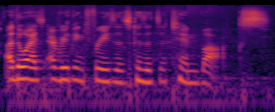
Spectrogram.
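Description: A woman's voice: mid-range voice, steady tone, moderate pace, noisy background. A woman appearing as a talk-show guest, rambling nervously and restarting often while speaking into a handheld mic on a studio couch. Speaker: guest, founder of an internet radio station. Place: TV studio set, seated on a couch.

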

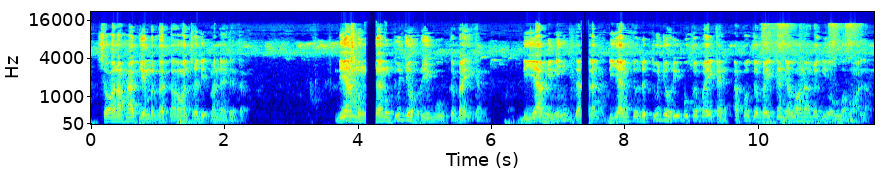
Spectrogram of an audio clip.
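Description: A man giving an Islamic lecture as a religious teacher, conversational and acting out little dialogues. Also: medium pitch. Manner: conversational preaching with acted dialogue and laughs. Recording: echoey room with faint background noise.

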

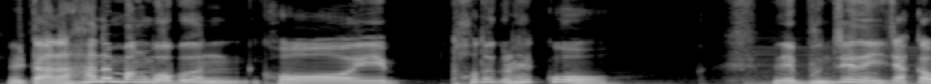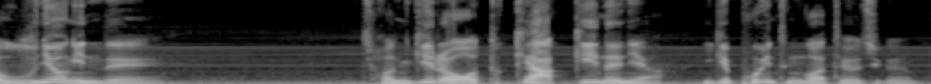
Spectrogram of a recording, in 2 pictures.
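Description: A man giving lively horror game commentary, excitable and quick to yelp and plead when under pressure. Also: high voice, no room sound. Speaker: game streamer.

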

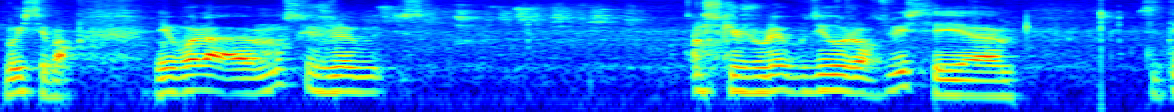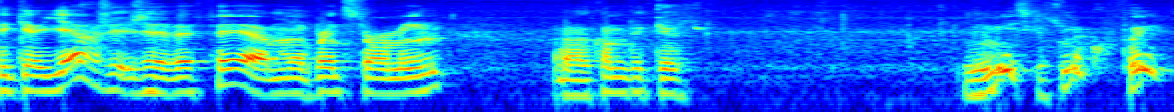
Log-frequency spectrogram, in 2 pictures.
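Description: A man's voice: medium pitch, normal speed, pauses often, slight background noise. A young man chatting casually to camera in a vlog, playful and prone to mock panic. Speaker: vlogger.

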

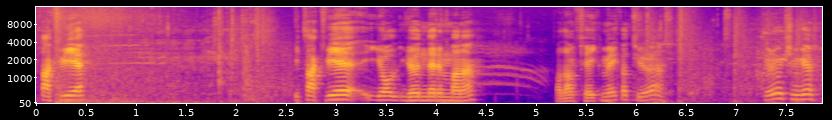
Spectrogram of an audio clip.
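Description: Excitable Turkish man narrating his gameplay. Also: a little high, measured pace, long pauses, slight background noise. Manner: excitable, shouts and laughs during fights, mutters to himself between. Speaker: gaming YouTuber. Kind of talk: casual gameplay commentary.

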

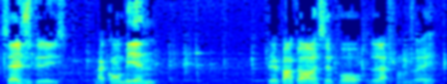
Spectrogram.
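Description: A man with a Quebec French accent, chatting at home through casual gameplay commentary in an excitable, joking way. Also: lowish voice, normal speed. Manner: excitable, chatty, makes silly sound effects. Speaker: gamer. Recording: faint music behind.

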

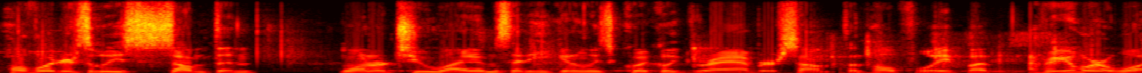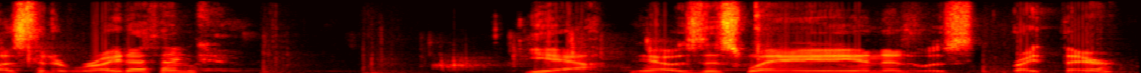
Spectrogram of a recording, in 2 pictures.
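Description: A man's voice: medium pitch, sing-song, brisk, creaky, a little hiss or hum. A man streaming a video game, chatting casually and hopefully while he plays. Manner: chatty, hopeful, repeats himself. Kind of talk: casual gaming chat.

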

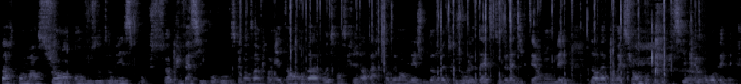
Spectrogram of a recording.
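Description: Here a woman lectures a phonetics class in a lowish, steady voice, moving fairly quickly with hardly any pauses. She's patient with the rules and often checks that students follow along. The room is echoey, the mic distant, and noise sits in the background.

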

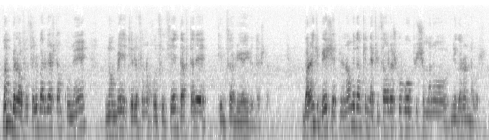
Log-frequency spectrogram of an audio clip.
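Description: Older man, 70s, halting reminiscence, off-mic camcorder sound with faint noise. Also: a little high, a little mellow. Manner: halting, with long hesitations. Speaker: interviewee giving oral history. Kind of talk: recollective personal narration. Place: small book-lined study indoors. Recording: distant mic, noisy amateur camcorder sound.

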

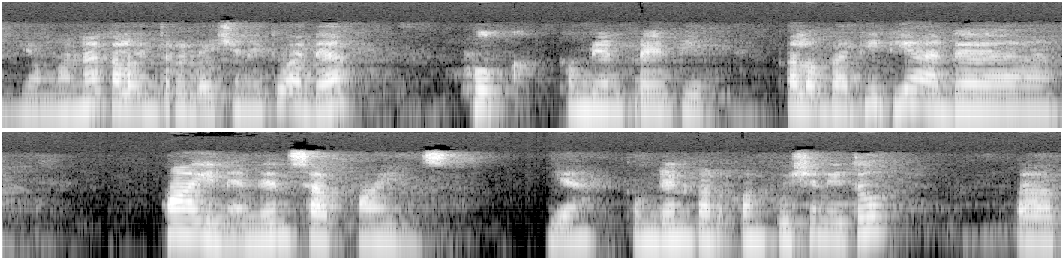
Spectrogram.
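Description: A woman teacher with an Indonesian accent explains speech structure in Indonesian, then reads English phrases slowly for students to repeat. Her voice sits at a middle pitch. The recording is dull and lo-fi, with a faint hum of room ambience behind her. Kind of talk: online English lesson. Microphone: lapel mic.

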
